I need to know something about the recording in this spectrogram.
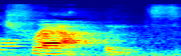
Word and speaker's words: triathlete: This is a quick service announcement for all triathletes and those who are supporting them. Triathlete is just three syllables, so there's no need to try to stick a vowel in there.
